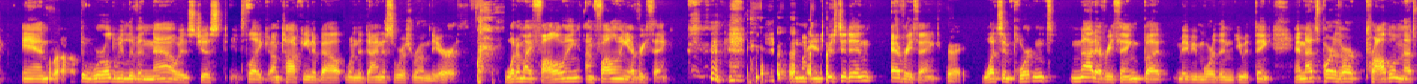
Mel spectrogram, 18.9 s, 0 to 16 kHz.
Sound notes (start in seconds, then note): 9.2 laughs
